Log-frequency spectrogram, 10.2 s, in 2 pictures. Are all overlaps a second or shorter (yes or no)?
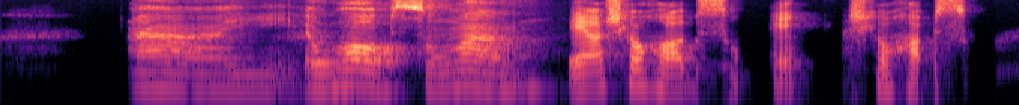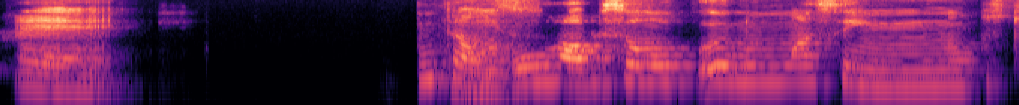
yes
